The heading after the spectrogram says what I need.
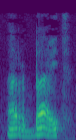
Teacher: Se pronuncia arbeit, o ei dá ai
